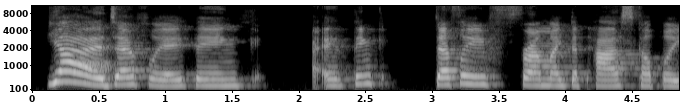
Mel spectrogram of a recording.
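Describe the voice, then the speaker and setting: A woman with an American accent and an ordinary speaking voice, ordinary pitch variation, against a quiet background. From United States. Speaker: professional race car driver. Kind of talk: radio interview answer. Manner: casual, conversational.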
